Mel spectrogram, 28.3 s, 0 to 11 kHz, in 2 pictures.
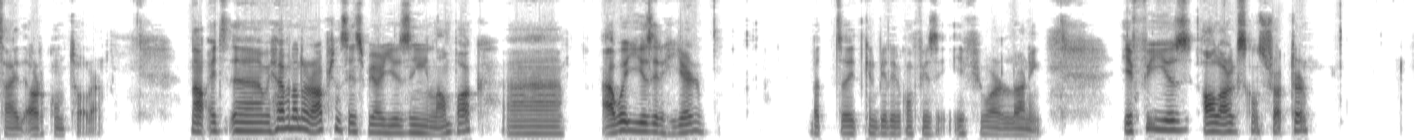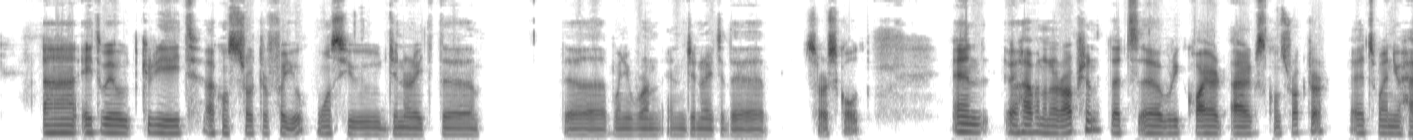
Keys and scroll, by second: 12.0 Return, 13.6 super+x, 26.8 Return.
